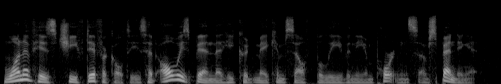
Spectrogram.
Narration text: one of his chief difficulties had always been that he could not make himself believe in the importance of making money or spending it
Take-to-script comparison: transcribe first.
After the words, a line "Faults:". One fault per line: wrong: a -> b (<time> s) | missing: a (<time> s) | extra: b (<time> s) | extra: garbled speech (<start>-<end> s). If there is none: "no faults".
one of his chief difficulties had always been that he could make himself believe in the importance of spending it
Faults:
missing: not (2.5 s)
missing: making money or (4.3 s)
